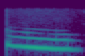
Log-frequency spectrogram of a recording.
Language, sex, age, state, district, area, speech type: Assamese, female, 60+, Assam, Darrang, rural, conversation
